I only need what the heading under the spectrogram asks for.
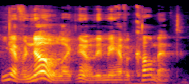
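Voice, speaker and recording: A man's voice: medium pitch, wildly swooping pitch, very fast, pushed and bright. A man co-hosting a film podcast in casual, conversational chat. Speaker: podcast co-host.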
